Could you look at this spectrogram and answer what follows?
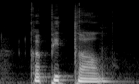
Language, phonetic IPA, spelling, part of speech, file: Ukrainian, [kɐpʲiˈtaɫ], капітал, noun, Uk-капітал.ogg
- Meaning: 1. capital 2. fund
